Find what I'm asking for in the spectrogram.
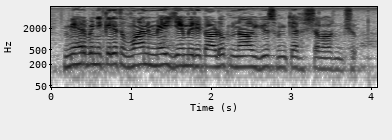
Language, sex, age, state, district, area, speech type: Kashmiri, male, 30-45, Jammu and Kashmir, Kupwara, urban, read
